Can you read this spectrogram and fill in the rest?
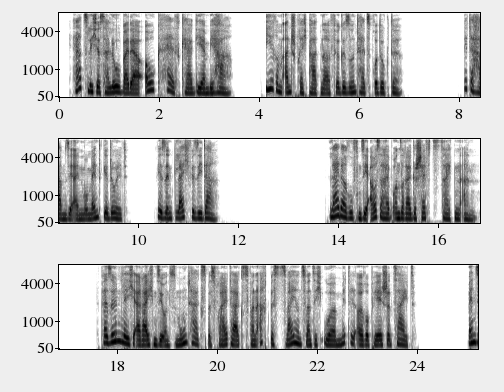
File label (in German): telefonansagen; album telefonansagen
